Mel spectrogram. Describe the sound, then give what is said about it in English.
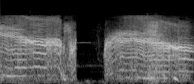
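A cat screeches loudly and harshly in two long, strained wails separated by a brief pause, piercing, with no talking. “So warning, this is a horrible cat.”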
